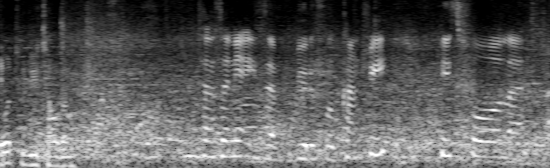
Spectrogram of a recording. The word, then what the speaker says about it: Tanzania: property and a person who's never been to Tanzania, but I was told I say it wrong. How do you say it? Tanzania? Tanzania. Tanzania, okay.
